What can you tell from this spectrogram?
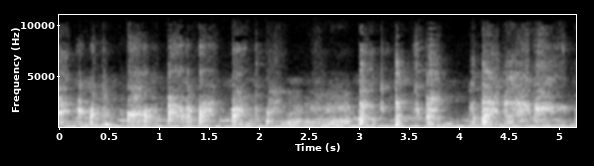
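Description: A person beatboxing: a fast, rhythmic run of mouth-made drum sounds, sharp clicks and snare-like hits, with the hands cupped around the mouth.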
